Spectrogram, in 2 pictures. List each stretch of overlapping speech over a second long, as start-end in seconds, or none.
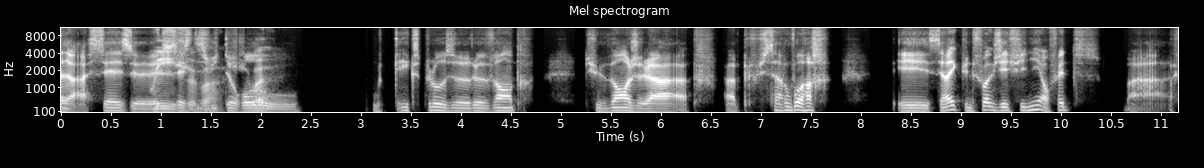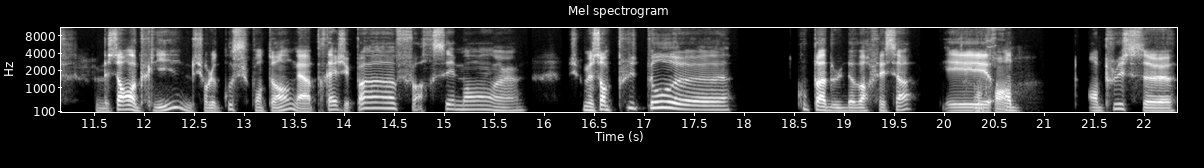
0.9-2.1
